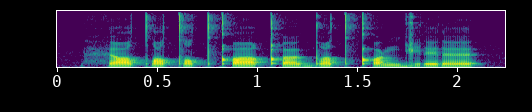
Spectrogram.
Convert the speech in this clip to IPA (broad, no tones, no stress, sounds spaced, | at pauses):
h ɛː tˤ ɾ ɯ tˤ ɯ tˤ qʼ ɛː qʼ ɯ d̪ i tˤ qʼ u ŋ ɡ i ɾ e ɾ ɛ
